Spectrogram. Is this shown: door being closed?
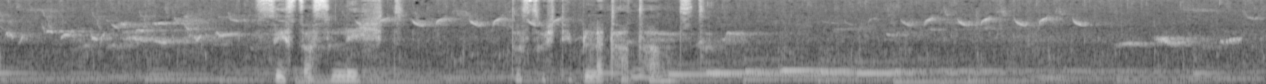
no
